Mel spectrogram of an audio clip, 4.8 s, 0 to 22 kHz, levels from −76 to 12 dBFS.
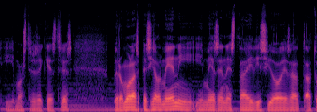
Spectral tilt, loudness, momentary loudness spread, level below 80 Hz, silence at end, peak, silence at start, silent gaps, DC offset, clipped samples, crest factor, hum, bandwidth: -5.5 dB/octave; -21 LUFS; 12 LU; -36 dBFS; 0 s; -4 dBFS; 0 s; none; 0.1%; under 0.1%; 18 dB; none; 15.5 kHz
